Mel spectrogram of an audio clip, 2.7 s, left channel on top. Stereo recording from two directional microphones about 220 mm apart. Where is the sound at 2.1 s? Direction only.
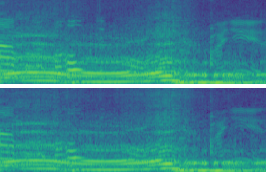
30° left (ahead or behind).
